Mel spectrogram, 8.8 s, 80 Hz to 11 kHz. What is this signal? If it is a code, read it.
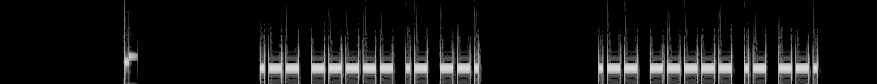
Morse code, heard as a keyed tone, about 28 wpm, 700 Hz. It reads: W0AG W0AG
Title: Easy Call Signs Repeated 3x - 28wpm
